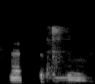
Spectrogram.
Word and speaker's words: Metaluna: Like it's meta and then Luna for moon. Metaluna. Metaluna.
